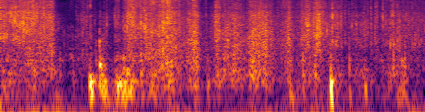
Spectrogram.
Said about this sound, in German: Da werden Geschenke ausgepackt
